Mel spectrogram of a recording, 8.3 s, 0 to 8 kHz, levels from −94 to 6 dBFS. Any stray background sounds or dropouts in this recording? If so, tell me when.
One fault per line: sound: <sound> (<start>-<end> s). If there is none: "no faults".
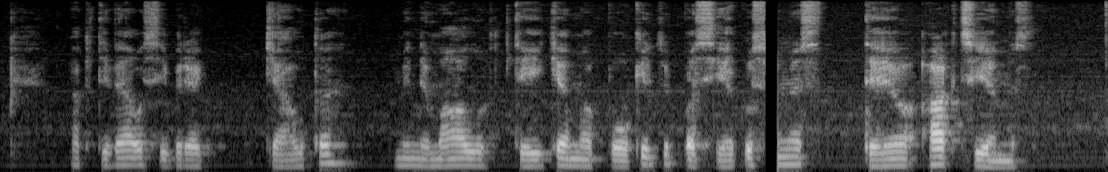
sound: dropout (5.7-5.8 s)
